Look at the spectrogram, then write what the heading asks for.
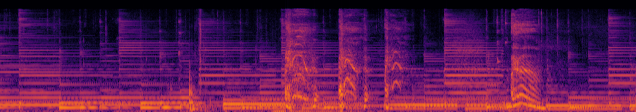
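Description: Coughing from a tiny thing caught in the throat: several short, rough coughs scattered through the second half, heard over steady background music.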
